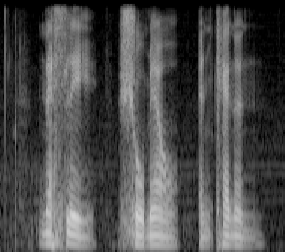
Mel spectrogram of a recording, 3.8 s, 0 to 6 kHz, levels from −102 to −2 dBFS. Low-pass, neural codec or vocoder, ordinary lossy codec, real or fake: 5.4 kHz; none; none; real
